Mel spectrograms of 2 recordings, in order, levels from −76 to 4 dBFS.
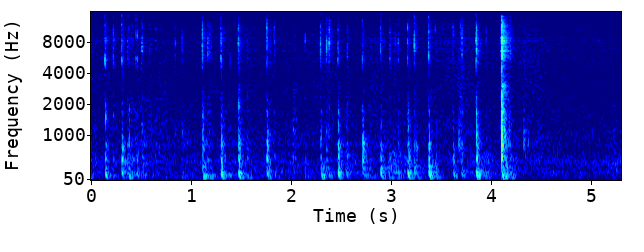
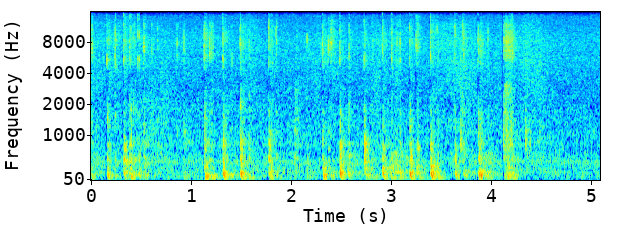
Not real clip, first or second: first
